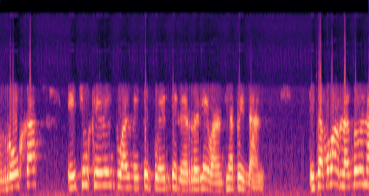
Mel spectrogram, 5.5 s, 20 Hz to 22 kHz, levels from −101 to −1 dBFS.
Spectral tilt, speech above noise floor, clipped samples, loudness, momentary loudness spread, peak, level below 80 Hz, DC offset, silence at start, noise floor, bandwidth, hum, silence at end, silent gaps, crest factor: -6.5 dB/octave; 33 dB; under 0.1%; -13 LUFS; 7 LU; 0 dBFS; -50 dBFS; under 0.1%; 0 s; -45 dBFS; 7.2 kHz; none; 0 s; none; 12 dB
